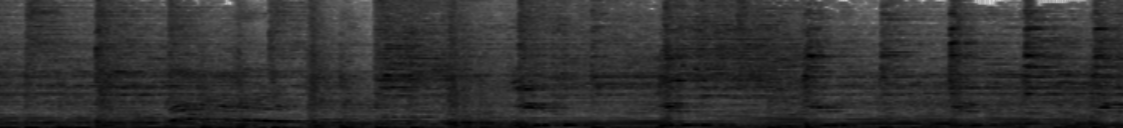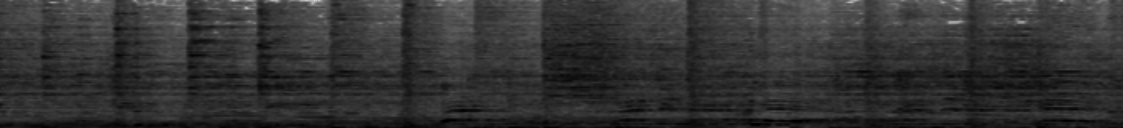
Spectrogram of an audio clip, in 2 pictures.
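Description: Live rock band playing, with vocals sung over electric guitars and a drum kit keeping a steady beat.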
